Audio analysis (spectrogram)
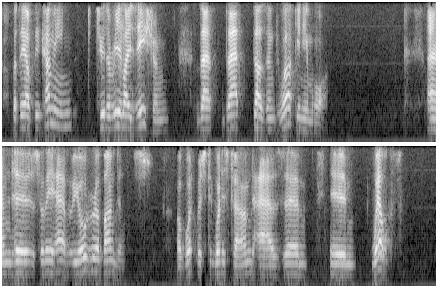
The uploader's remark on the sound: She will do a channeling session live so that callers can call. Personal responses to callers during the special call-in segment. This radio show.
